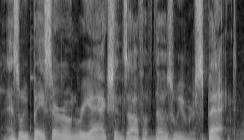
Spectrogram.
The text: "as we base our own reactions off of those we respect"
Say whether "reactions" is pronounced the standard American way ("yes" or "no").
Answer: yes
